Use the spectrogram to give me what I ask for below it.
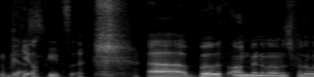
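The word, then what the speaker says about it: Bjelica: Bielitsa. When you actually write it, it's like, whoa, I can't believe that it's pronounced that way. Bielitsa.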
